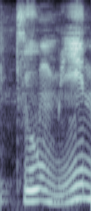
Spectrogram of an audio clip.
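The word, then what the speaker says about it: cumene: मत पढ़ लेना भाई, ये क्यूमीन है। बहुत सारे लोग समझ रहे हैं क्या क्या पढ़ लेते हैं, है ना, तो इसको वही पढ़ें जो इसका प्रोनाउंसिएशन है।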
